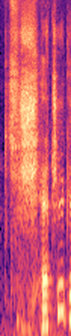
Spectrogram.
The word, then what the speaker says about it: Chechik: Chechik, is that how you pronounce his name? Yeah,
